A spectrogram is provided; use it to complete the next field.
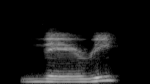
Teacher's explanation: that R sound, V to the R comes very quickly. So very.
